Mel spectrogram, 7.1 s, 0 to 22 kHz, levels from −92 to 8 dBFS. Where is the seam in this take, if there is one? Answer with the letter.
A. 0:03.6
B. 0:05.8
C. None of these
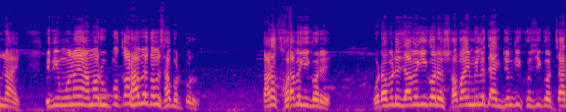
A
